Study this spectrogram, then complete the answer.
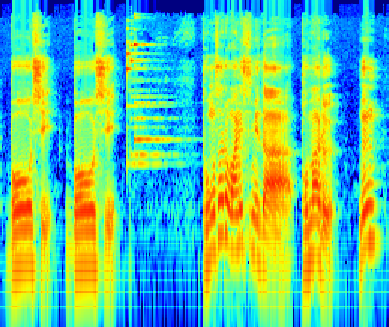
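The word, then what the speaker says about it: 防止: 발음은 보시, 보시.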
